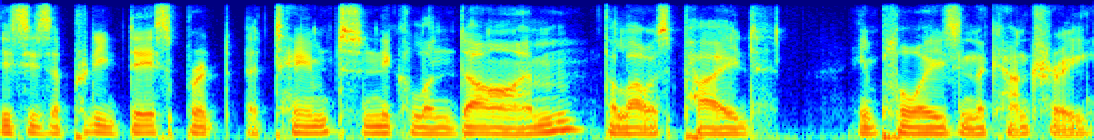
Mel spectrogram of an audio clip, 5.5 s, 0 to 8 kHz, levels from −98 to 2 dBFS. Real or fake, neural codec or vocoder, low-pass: real; none; 7.2 kHz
